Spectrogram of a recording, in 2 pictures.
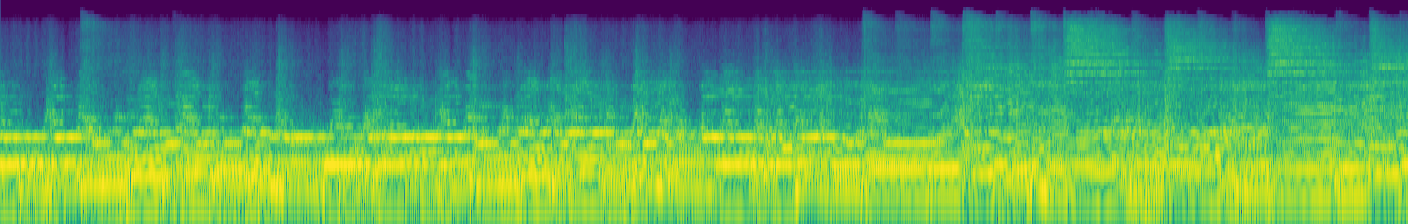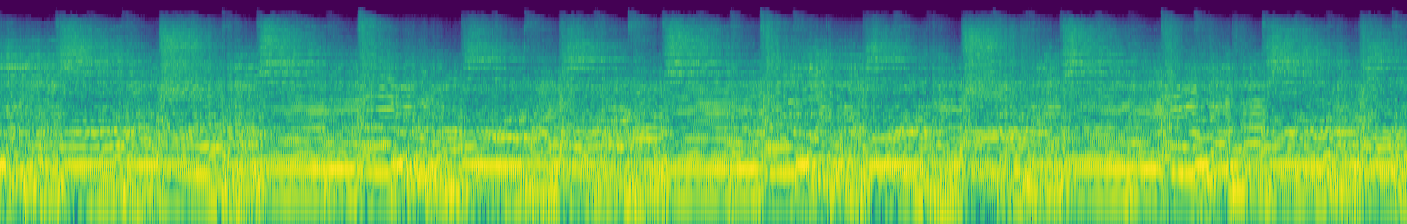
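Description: A live rock band playing electric guitars over a drum kit, with the drums and cymbals coming in harder about nine seconds in.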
